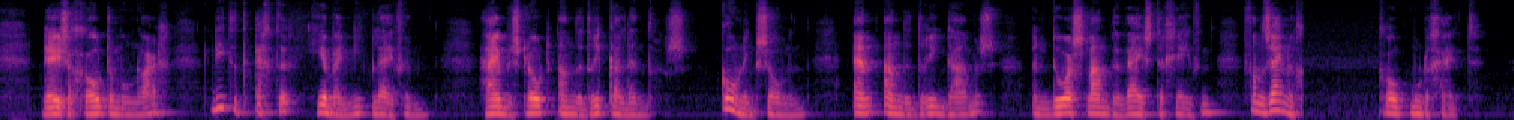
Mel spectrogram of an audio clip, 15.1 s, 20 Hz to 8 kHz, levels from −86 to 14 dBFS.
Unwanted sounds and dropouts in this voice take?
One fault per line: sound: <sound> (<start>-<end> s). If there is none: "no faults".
no faults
